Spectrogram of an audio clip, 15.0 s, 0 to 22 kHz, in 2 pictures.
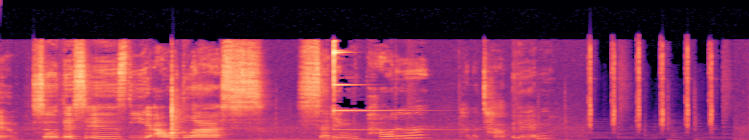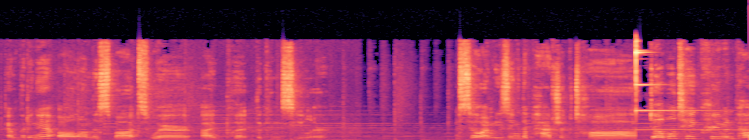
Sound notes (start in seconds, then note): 5.8 clock ticks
